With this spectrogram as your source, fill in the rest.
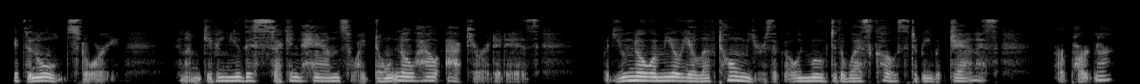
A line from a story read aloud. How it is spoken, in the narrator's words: In an equally low voice, he said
